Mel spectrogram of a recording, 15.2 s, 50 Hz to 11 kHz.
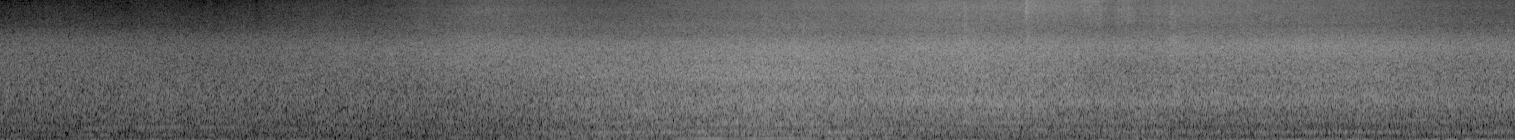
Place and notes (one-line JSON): {"title": "Favoriten, Wien, Österreich - underpass, main train station", "date": "2013-03-25 16:45:00", "description": "ambience of the underpass at the main train station - it´s used by car traffic, cyclists and pedestrians. You can also hear construction noise (the station is under construction) and the humming of the Gürtel-traffic\n- recorded with a zoom Q3", "latitude": "48.18", "longitude": "16.38", "altitude": "207", "timezone": "Europe/Vienna"}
